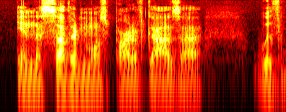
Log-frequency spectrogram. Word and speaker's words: Gaza: In Arabic, it's pronounced Gaza. So if you hear me say it that way, that's just not me having a speech impediment. That's just me saying it in the Arabic version.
